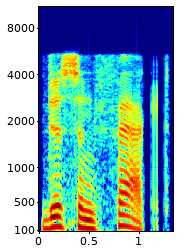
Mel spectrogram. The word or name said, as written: disinfect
